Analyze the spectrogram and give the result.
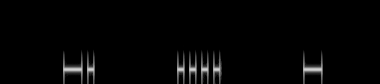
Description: Morse code, heard as a keyed tone, about 20 wpm, spaced as for 8 wpm, 700 Hz. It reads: NHT
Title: 081 Lesson 14e - Number 2 - Three Characters 20wpm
